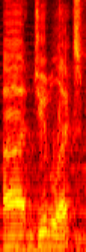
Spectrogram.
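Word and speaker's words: Juiblex: Jubilex, pronounced Jubilex,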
